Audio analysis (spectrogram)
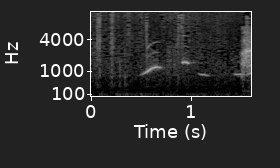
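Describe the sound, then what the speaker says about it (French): A person whistles a few short, clear rising and sliding notes, close by and fairly loud, with a brief burst of other noise at the end; no speech. "Ah, arrêtez de siffler."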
